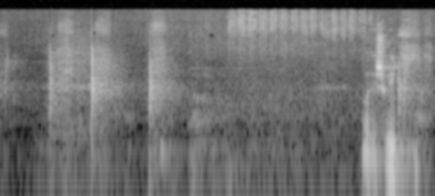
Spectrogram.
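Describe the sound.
Handwriting while the letter W is written out for a maths decomposition: a few sharp pen taps, then a stretch of soft scratching strokes, before a voice speaks at the end.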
